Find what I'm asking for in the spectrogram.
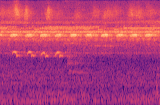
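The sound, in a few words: crickets chirping in the forest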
